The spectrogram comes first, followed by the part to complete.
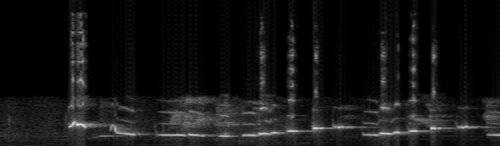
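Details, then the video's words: Greater green leafbird song for training songbirds: after a quiet start, clear whistled notes slurring up and down in a flowing, repeated warble. "masteran suara burung cucak ijo"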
